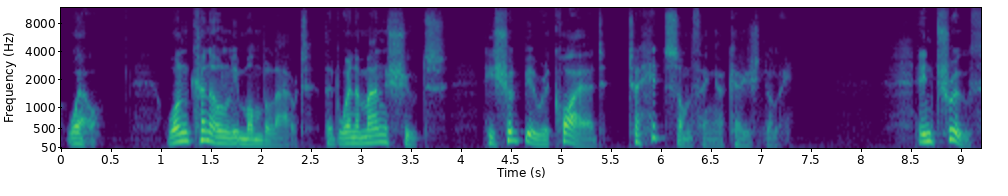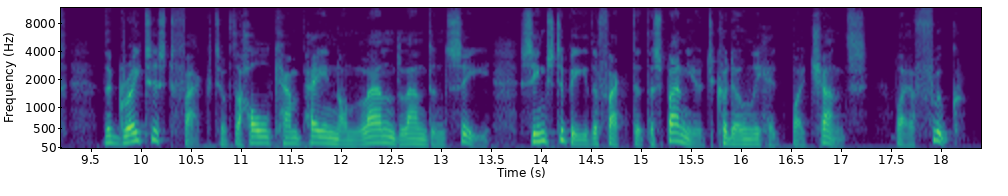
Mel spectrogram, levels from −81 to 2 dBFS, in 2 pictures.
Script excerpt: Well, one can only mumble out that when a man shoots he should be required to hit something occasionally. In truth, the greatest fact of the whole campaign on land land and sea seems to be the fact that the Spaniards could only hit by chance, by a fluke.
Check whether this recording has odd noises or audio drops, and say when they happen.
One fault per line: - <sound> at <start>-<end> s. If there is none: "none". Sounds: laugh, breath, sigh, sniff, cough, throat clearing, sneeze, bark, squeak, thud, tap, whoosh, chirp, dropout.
none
